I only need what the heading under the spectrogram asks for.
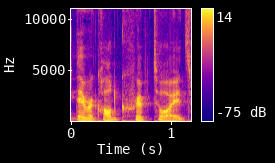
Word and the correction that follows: cryptids: for the longest time. I've called them cryptoids. So they're like, oh, it's cryptids. I've been saying it wrong for 10 years.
